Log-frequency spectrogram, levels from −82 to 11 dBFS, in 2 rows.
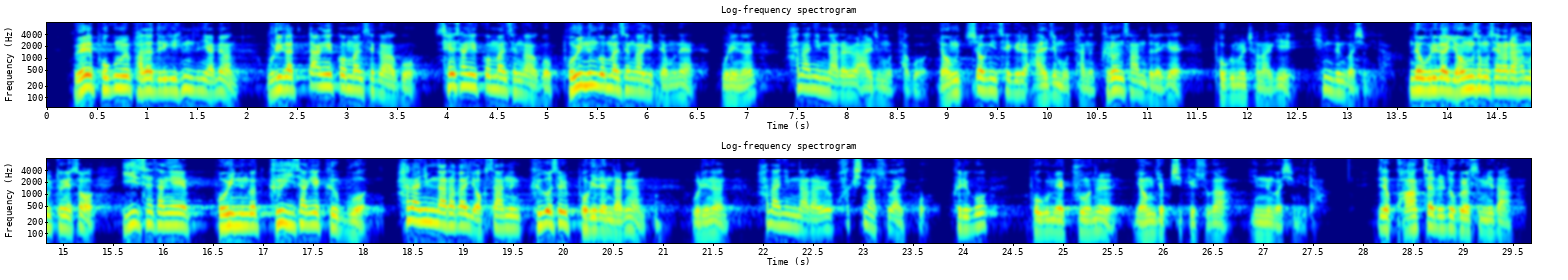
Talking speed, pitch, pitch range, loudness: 380 characters per minute, 170 Hz, 155-220 Hz, -24 LUFS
